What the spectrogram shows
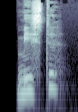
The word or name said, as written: miste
